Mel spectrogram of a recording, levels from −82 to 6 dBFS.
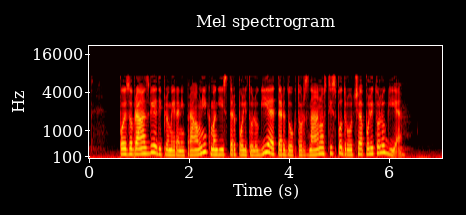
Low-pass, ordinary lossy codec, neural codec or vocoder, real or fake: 7.2 kHz; none; none; real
